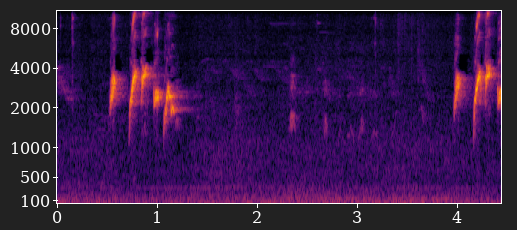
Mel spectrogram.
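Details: Red-whiskered bulbul training song in the lak wai style, lively and sharp: two quick bursts of four bright, slurred whistled notes, rising then falling, separated by about three seconds of near silence.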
